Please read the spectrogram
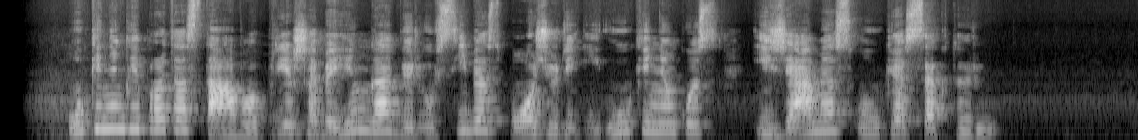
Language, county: Lithuanian, Panevėžys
